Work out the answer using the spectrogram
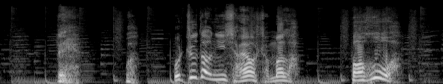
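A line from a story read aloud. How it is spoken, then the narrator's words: Breathless. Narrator (Chinese): 索尔……气喘吁吁的说道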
